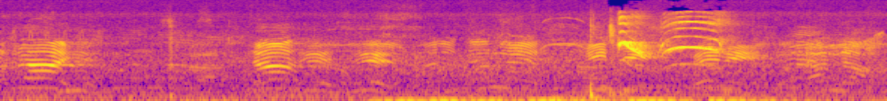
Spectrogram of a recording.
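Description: Birds chirping in many quick, short calls, loudest a little past halfway, over faint distant voices and a low background hum.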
